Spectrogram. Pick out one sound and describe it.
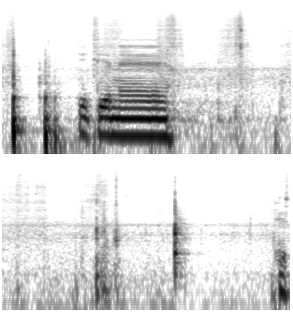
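A plastic lid is unscrewed from a bottle with soft scraping clicks.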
